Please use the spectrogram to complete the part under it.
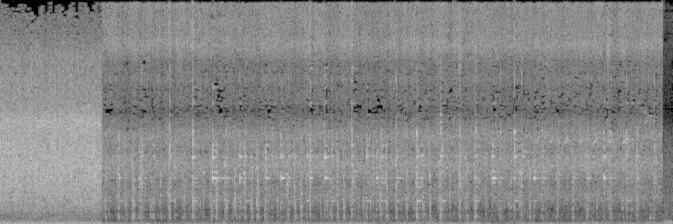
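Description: A metal ratchet clicks as a lock paddle is wound.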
